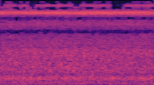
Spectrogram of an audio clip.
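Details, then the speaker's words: Bosch variable-speed heat pump outdoor unit running on a Nest thermostat: soft, even fan rush with low hum, no knocks or rattles; variable fan just dropped to reduced speed, running smoothly and quietly. "I can hear it going inside here normally you would hear this thing going like crazy our old train system but there you go there it's running that's proven see the variable fan just dropped down some"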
